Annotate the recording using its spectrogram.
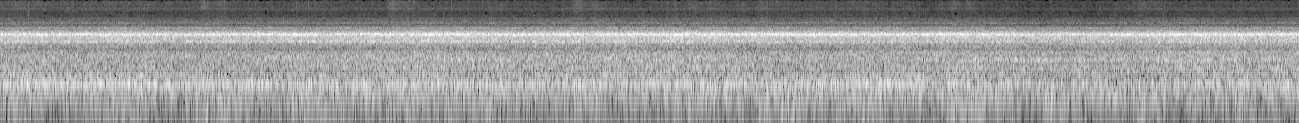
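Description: A diesel railcar's engine drones under way, echoing inside a tunnel.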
